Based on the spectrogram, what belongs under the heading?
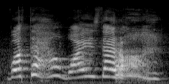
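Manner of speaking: real shocked exclamation; startled outburst. Real, not acted. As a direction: react sharply in alarm. Startled by something turned on.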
